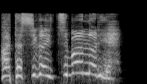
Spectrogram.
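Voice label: HELLO, Japanese; GF Alarm; KLIN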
